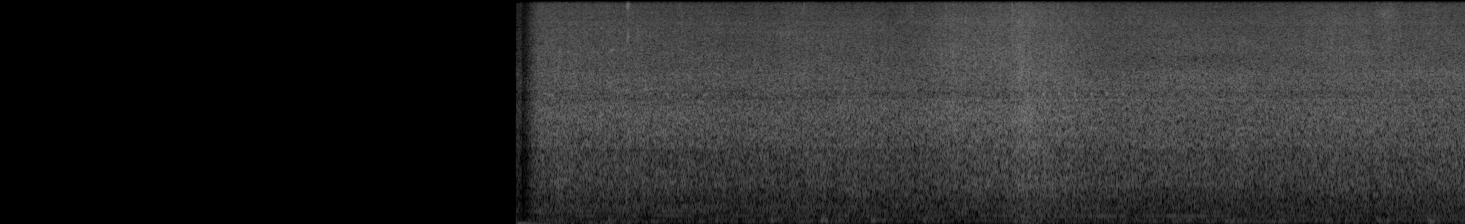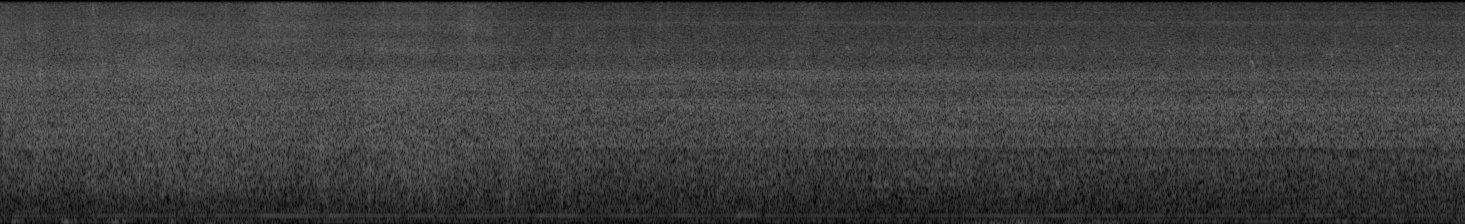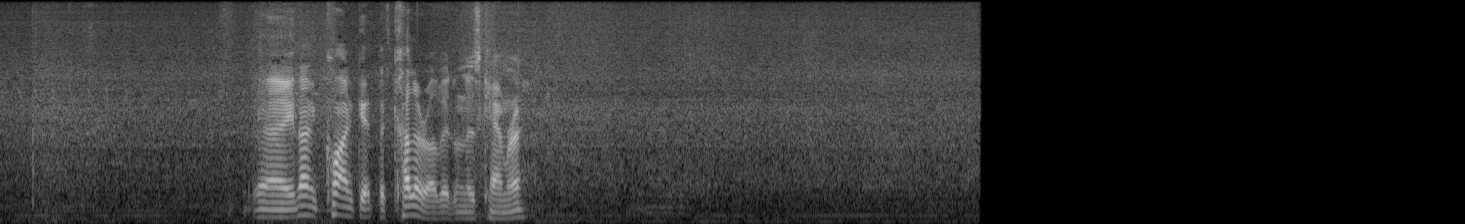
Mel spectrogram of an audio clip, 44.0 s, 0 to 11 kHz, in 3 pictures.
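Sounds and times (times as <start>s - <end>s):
steady hiss: 5.2s - 39.1s.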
